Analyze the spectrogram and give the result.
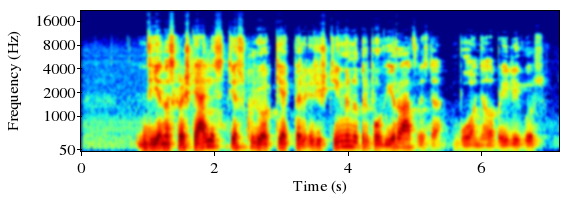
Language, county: Lithuanian, Panevėžys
